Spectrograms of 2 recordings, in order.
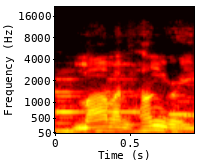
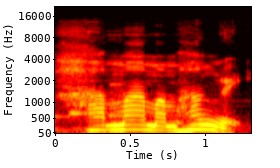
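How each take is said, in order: First: It starts directly on the m sound. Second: It starts with a breathy h sound. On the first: "instead of saying" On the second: "you can put an H sound in front of a word"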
